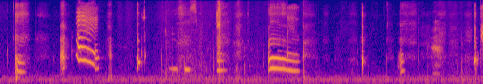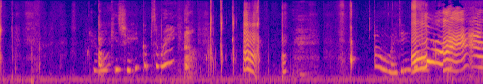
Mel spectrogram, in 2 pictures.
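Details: Infant's morning hiccups while mother gives kisses: repeated short, sharp catches in breathing mixed with babbling and fussing.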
